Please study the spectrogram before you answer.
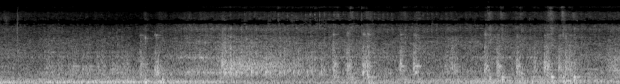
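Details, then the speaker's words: Cummins N14 diesel with failing camshaft position sensor (on driver's side near fan end of block): deep rumble with uneven, stumbling firing and irregular lumps instead of a steady beat. "And the last most common issue in the Cummins N14 is camshaft positioning sensor, and when it's going out, it kind of sounds like"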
